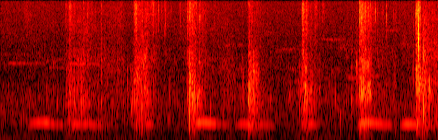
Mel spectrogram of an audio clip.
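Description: Footsteps crunching on a gravel driveway, about two steps a second, six or so in all.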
